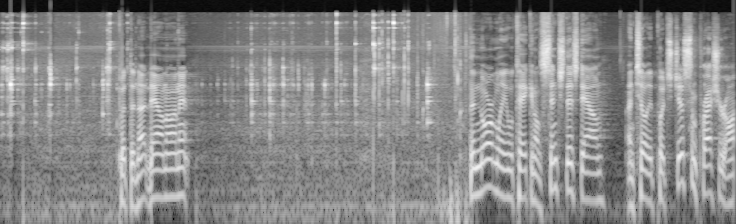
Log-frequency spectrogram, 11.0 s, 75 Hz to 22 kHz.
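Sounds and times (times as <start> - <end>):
metallic clicks of nut and bolt: 0.0 - 2.1, 3.0 - 7.0.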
